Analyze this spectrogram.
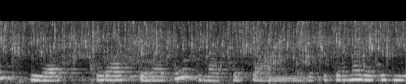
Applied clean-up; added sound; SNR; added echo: none; Water tap, faucet; 6 dB; reverberation time 0.6 s.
